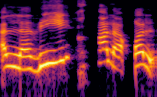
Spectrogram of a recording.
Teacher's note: خا کا مخرج الگ ہے، دیکھیے یہ ابتدائی حلق سے آتا ہے، اور قاف کا مخرج زبان کی جڑ اوپر تالو سے لگانے سے آتا ہے.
